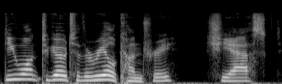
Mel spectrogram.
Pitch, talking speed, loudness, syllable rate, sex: 185 Hz, 235 wpm, -17 LUFS, 5.1 syllables/s, male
